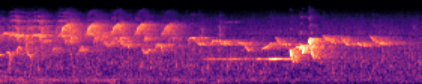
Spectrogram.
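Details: Japanese paradise flycatcher singing in a quiet wood near its nest, beside a clear stream. A quick run of five arched, whistled notes, about four per second, then lower drawn-out tones and a sharp louder burst over steady water murmur.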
